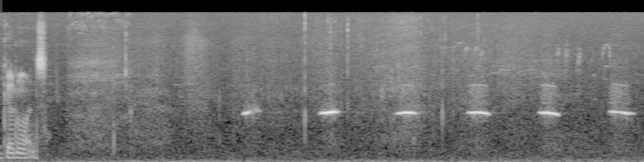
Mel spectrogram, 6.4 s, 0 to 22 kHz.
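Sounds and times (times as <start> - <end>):
speech: 0.0 - 0.9
person whistling an imitation of a pygmy owl call: 2.4 - 6.4.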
